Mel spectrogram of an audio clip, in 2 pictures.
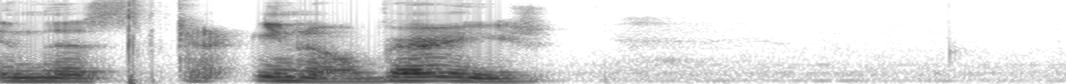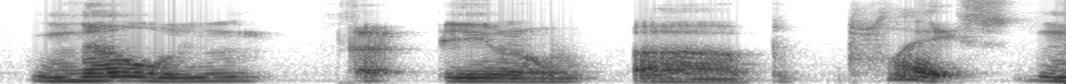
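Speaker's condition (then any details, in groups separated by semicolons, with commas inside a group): Friedreich's ataxia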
